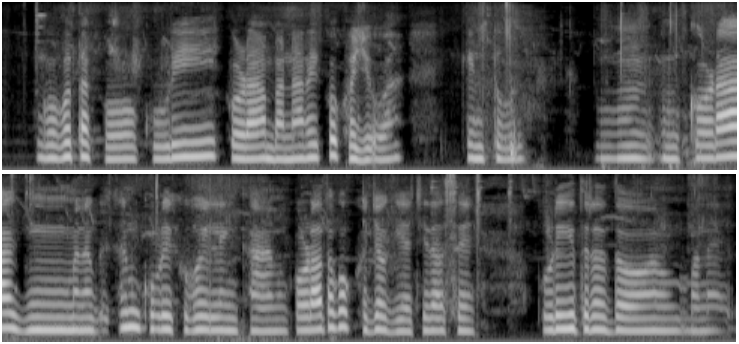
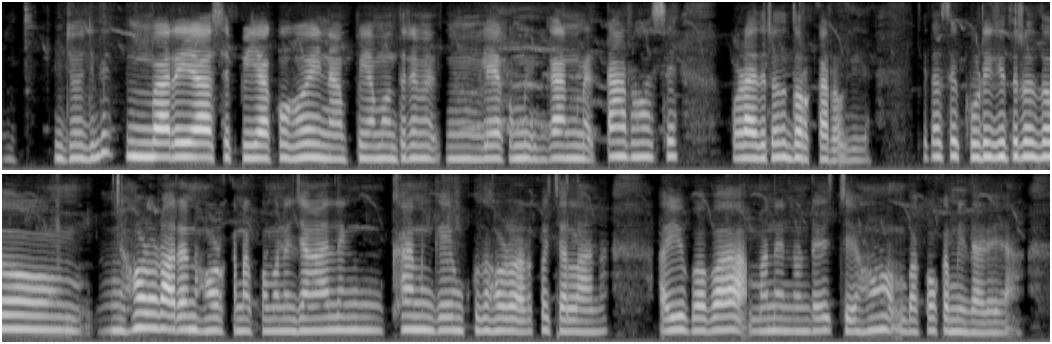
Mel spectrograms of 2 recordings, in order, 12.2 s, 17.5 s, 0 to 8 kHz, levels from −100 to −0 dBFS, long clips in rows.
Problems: none marked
